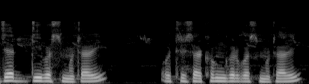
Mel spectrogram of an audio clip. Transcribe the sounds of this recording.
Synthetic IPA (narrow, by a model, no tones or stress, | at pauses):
d͡ʒet̚dibɔsmutʰaɾi | ut̪ʰɾisaɾkʰɔŋɡɯɾbɔsmutʰaɾi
